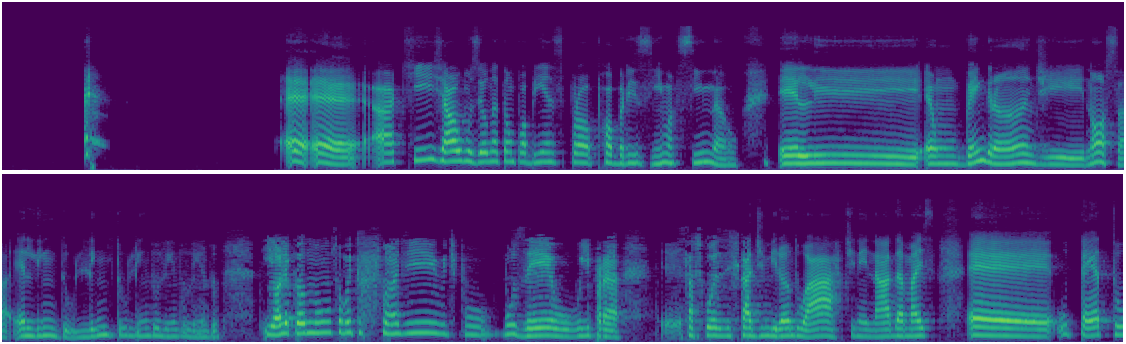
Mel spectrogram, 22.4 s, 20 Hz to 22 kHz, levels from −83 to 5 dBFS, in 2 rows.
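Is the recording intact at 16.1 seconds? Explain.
No. At 16.1 seconds the speech is inside a stretch of adaptive stream at a lower bitrate, running from 12.68 to 18.68 seconds. The stream switched abruptly to a much leaner encoding, with no gap, and everything above 6 kHz is gone, so sibilants dull and the treble sounds muffled. The loss points to a drop from around 96 kbit/s to around 16 kbit/s AAC, with full quality returning at 18.68 seconds.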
